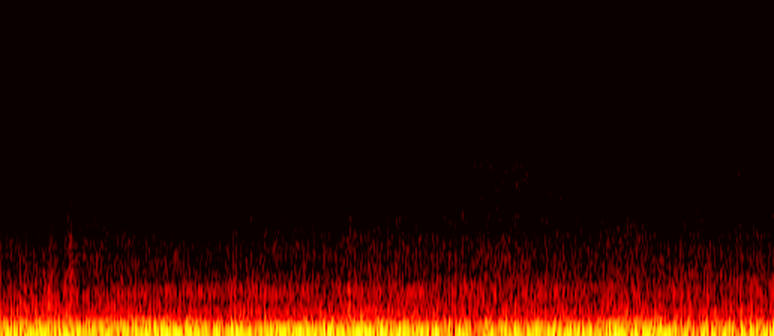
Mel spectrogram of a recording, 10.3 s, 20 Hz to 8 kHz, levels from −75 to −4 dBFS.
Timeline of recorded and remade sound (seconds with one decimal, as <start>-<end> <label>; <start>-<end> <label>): 0.0-10.3 remade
